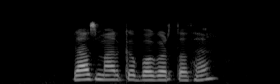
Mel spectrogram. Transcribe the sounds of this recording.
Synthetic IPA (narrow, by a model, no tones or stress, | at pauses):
rad͡zmarkʌbʌɡʌrt̪ʌt̪ʰa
